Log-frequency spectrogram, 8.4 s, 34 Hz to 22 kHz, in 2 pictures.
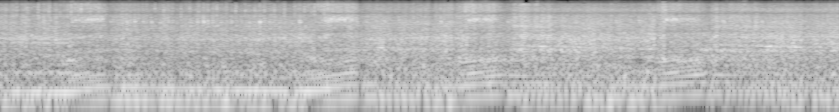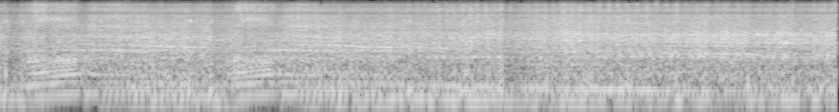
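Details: Freshly rebuilt Ferrari Dino 246 GT engine, fully restored and run on a small test stand before final installation, with oil pressure, water temperature and exhaust being checked: blipped up and down several times, revving cleanly with no knocks, misfires or rattles; normal revving.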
